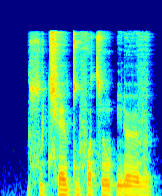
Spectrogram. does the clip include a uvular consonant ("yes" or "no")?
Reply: no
